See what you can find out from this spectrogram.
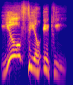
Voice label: Male Gnome Play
